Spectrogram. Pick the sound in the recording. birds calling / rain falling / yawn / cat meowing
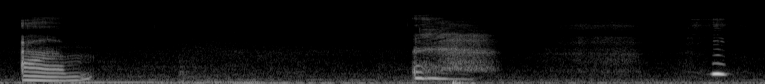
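yawn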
